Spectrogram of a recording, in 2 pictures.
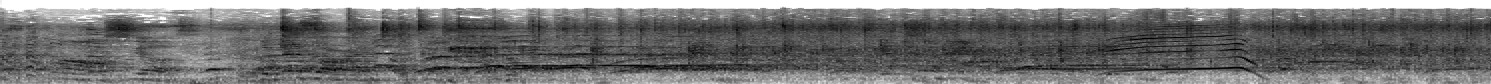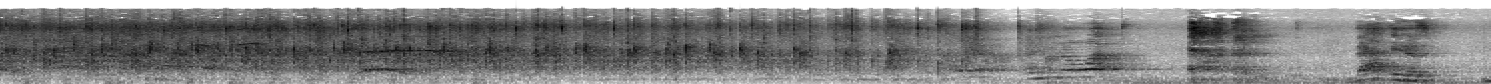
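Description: A crowd chatters and cheers close by.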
